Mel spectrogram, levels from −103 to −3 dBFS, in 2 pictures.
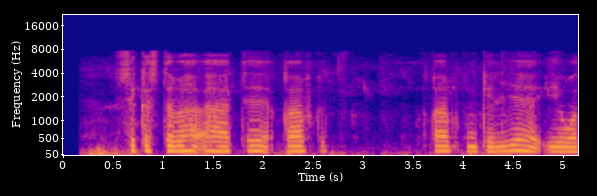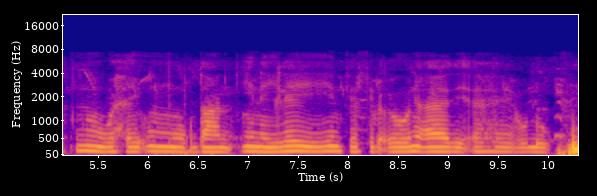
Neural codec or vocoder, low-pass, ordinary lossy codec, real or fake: none; none; none; real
